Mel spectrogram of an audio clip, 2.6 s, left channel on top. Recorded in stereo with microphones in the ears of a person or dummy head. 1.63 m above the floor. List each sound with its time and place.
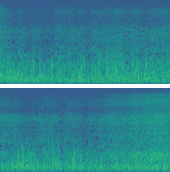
Only background noise.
